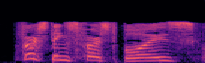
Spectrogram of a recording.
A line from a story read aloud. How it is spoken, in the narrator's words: Valker said, his voice high with excitement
